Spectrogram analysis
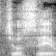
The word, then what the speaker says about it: Jose: Bishop Jose, right? Yeah. That's how you pronounce it properly.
